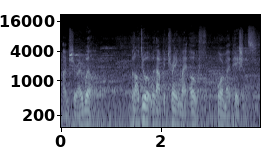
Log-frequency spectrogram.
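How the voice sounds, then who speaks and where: A man's voice: mid-range voice, brisk, music in the background, lightly acted. An actor playing a principled, indignant male doctor in a video game, speaking emphatically and defiantly. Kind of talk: dramatic video game acting. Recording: roomy echo.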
